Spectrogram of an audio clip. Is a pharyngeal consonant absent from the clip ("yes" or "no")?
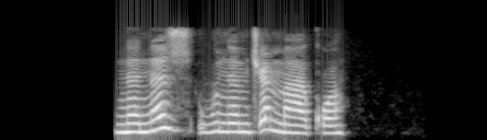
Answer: yes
